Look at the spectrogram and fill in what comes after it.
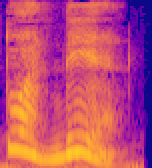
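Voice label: "duan4lian4", Mandarin Chinese; 锻炼; 鍛える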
